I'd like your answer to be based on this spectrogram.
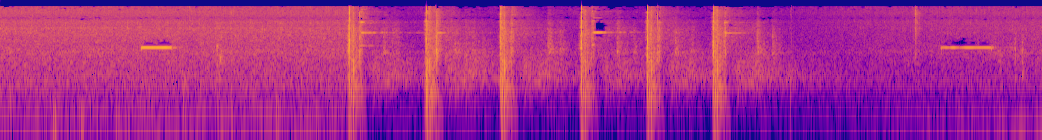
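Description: Six pistol shots ring out at an irregular quick pace, each hitting a steel plate rack with a sharp metallic clang, bracketed by electronic shot-timer beeps before and after the string.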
